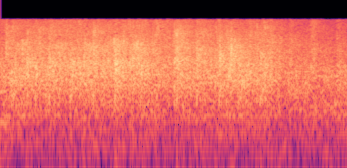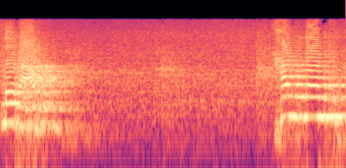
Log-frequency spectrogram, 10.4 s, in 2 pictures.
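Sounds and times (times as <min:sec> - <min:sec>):
loud round of applause: 0:00.0 - 0:05.4
speech: 0:05.2 - 0:06.2, 0:09.4 - 0:10.3.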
